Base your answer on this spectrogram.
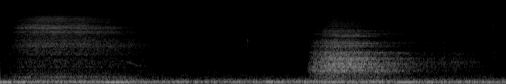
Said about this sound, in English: And please join me in taking a breath.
